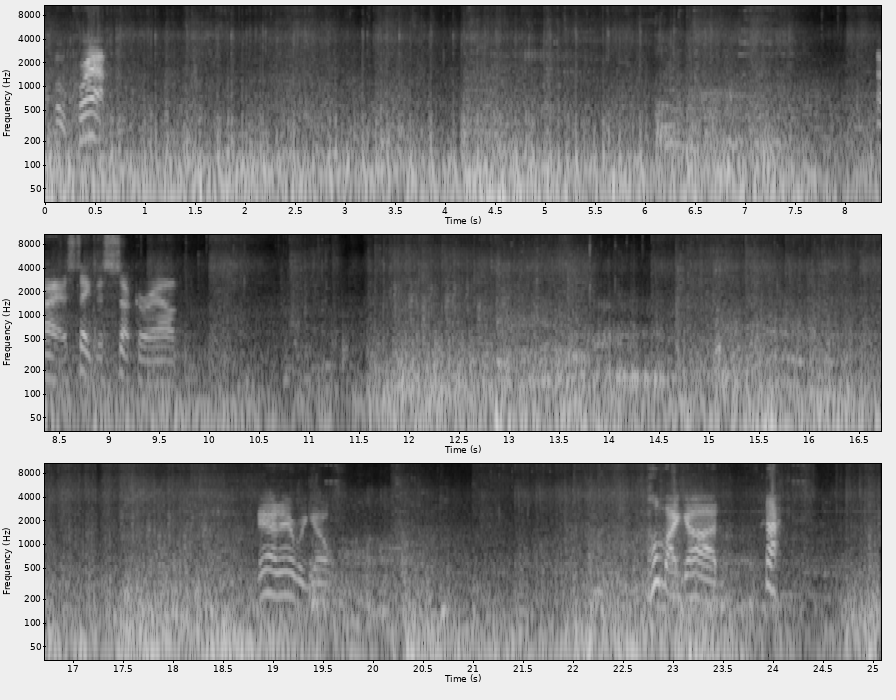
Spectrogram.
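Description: Gunfire and explosions rumble steadily.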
